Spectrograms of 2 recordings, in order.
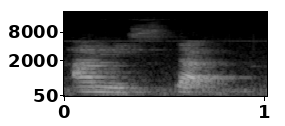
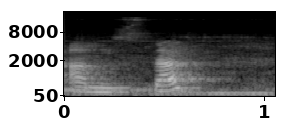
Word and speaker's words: amistad: ejemplo en la palabra amistad. El tono más fuerte de la voz, cuando pronunciamos esta palabra, amistad, lo hacemos en la última sílaba, ta.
